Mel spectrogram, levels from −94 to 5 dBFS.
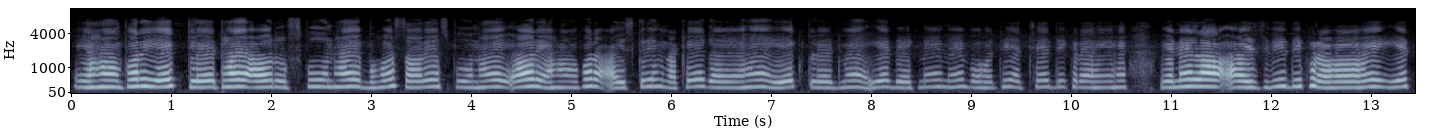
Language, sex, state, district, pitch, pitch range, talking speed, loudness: Hindi, female, Andhra Pradesh, Anantapur, 250 Hz, 235-265 Hz, 175 wpm, -26 LUFS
